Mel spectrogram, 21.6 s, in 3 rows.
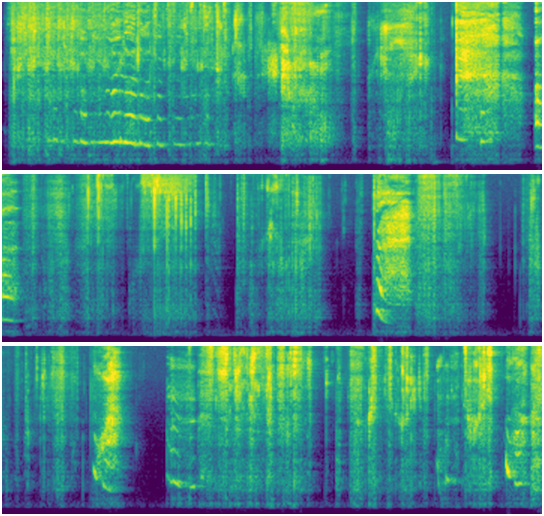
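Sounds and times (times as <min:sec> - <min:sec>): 
oral sex sounds: 0:00.0 - 0:09.9, 0:14.2 - 0:21.5.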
